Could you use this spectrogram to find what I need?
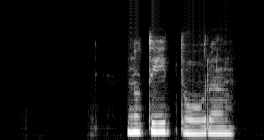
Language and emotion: Russian, neutral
